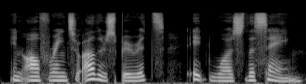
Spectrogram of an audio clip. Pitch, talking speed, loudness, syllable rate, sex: 180 Hz, 175 wpm, -20 LUFS, 4.9 syllables/s, female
